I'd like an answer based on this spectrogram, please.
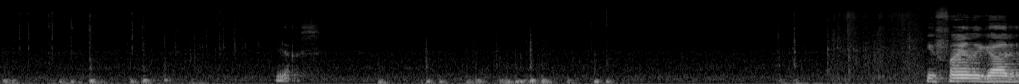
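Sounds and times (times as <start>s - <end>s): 
fingers typing on a computer keyboard: 0.0s - 2.5s, 3.8s - 6.2s, 7.8s - 8.1s
speech: 2.8s - 3.2s, 9.3s - 10.1s.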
